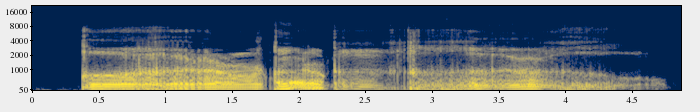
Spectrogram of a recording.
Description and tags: These are all me making terrible grunting growling snorting non-words for an offstage sea creature in a play but it could be anything monster like. Pitched down 4 semitones and compressed. One Creature is a tad crunchy/ overdriven. They sound particularly great through the WAVES doubler plugin..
